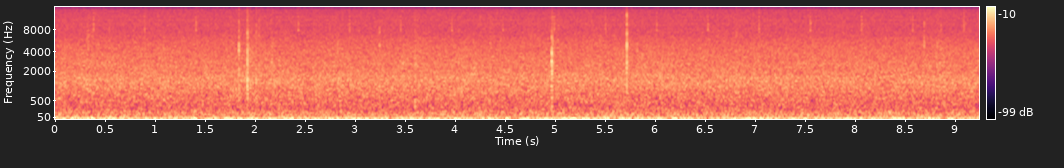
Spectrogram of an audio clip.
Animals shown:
forest ambience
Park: Marsh-Billings-Rockefeller National Historical Park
